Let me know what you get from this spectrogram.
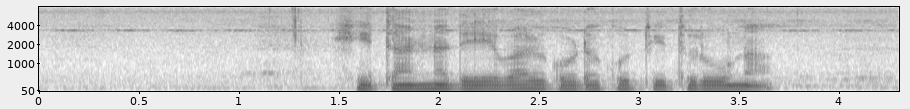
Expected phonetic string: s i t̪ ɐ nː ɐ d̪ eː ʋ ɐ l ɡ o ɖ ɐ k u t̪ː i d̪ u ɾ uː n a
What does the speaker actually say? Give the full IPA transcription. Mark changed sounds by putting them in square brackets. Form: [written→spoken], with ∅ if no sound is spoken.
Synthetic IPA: [s→h] i t̪ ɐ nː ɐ d̪ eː ʋ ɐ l ɡ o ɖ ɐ k u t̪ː i [d̪→t̪] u ɾ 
